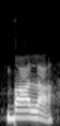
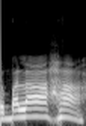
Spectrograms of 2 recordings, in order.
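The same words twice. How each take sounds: First: Said in the usual way. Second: "बलाहा" with an added long haa; visarga echoing vowel. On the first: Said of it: "इसको बाला नहीं पढ़ेंगे". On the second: Shown as a demonstration. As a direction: close "बलाहा" on an aspirated haa. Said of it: "तो इसको बाला नहीं पढ़ेंगे". ("बलाहा" के अंत में हा)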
